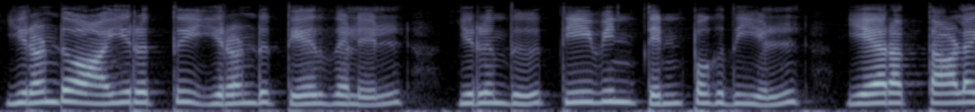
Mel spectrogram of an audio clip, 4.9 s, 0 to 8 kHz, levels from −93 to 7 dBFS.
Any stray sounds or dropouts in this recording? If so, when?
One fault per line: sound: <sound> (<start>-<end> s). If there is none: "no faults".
no faults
